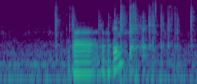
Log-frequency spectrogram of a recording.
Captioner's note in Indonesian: suara mesin printer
